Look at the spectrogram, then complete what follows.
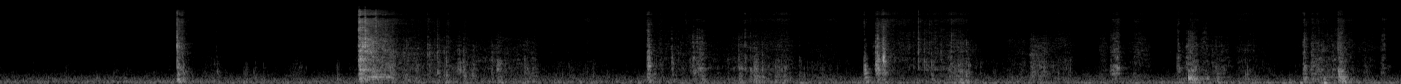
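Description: A series of separate scrapes, crunches and knocks of snow being shovelled and packed against a plastic drawer unit with a plastic snow shovel, the loudest about four seconds in.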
